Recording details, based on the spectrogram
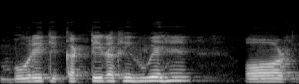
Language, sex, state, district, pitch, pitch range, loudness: Hindi, male, Madhya Pradesh, Katni, 150 Hz, 140-160 Hz, -17 LUFS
